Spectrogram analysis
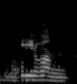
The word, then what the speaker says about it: देवं: Like when we pronounce Vasudeva Devam, so after Devam, हाँ, our ost will be closed, not open.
